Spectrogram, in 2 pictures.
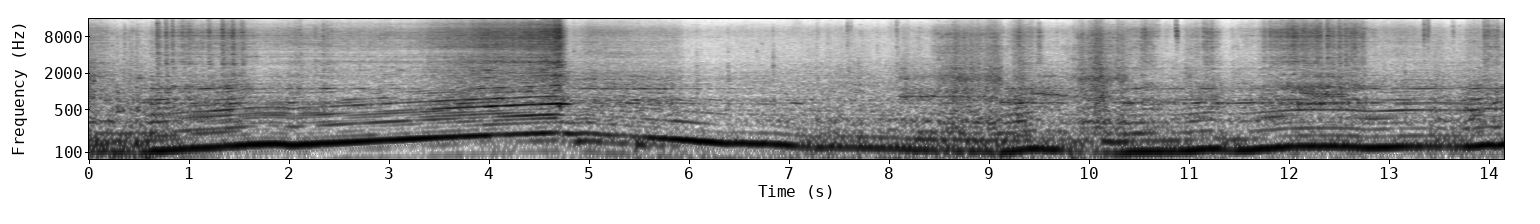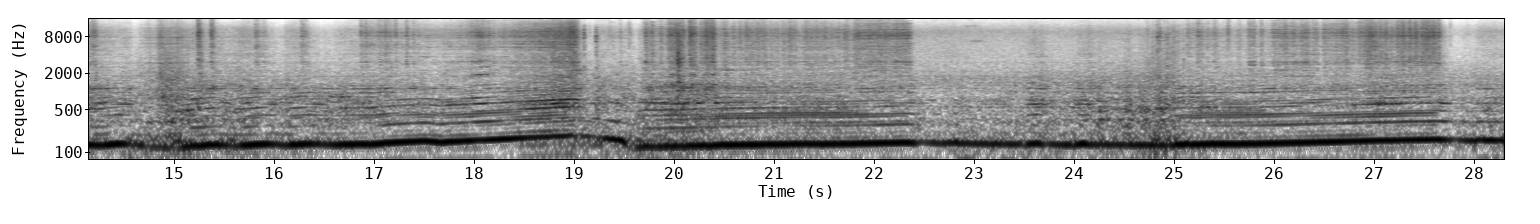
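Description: Car engine heard from inside the cabin while lapping a race track: the revs climb for about four seconds, fall back, then climb again for about five seconds before dropping suddenly and holding nearly steady.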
